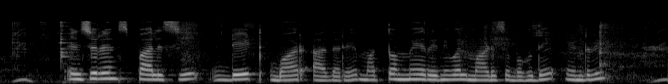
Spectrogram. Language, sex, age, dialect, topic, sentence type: Kannada, female, 18-24, Central, banking, question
